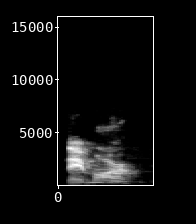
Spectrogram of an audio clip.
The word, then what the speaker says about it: Neymar: Neymar, yeah.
